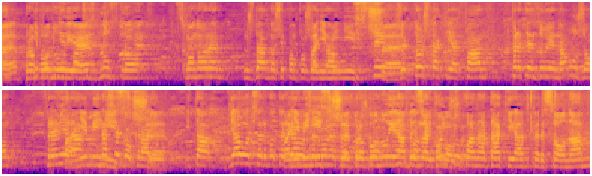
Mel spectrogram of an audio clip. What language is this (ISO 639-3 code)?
pol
